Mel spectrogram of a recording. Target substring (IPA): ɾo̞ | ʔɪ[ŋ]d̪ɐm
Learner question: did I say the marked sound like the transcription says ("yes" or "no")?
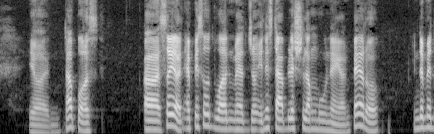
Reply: no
